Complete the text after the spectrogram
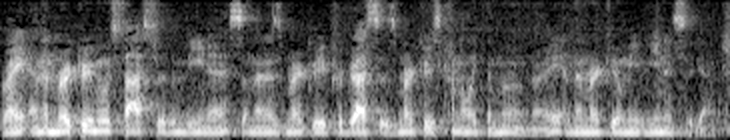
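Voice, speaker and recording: Very fast and flat, a man talks in a monotone at a very deep, low pitch. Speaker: astrologer. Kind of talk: interview.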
